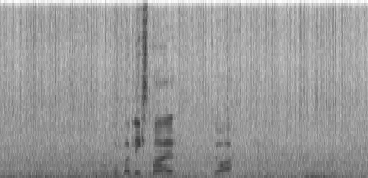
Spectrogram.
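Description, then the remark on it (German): Steady, heavy rumble of a car's interior while driving fills the whole clip, a constant low roar that continues unchanged while a man briefly speaks over it in the middle. “Letzten Endes äh, ist das Ganze hier auch so ein kleiner äh, Test dafür, wie gut das hier alles klappt und ob ich überhaupt noch in der Lage bin, eine vernünftige Aufnahme aus dem Auto zu machen.”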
